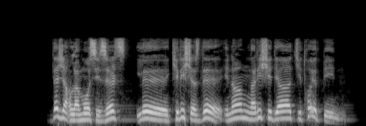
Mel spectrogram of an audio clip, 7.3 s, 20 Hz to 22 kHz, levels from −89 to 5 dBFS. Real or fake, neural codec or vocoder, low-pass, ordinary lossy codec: real; none; 7.2 kHz; AAC, 48 kbps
